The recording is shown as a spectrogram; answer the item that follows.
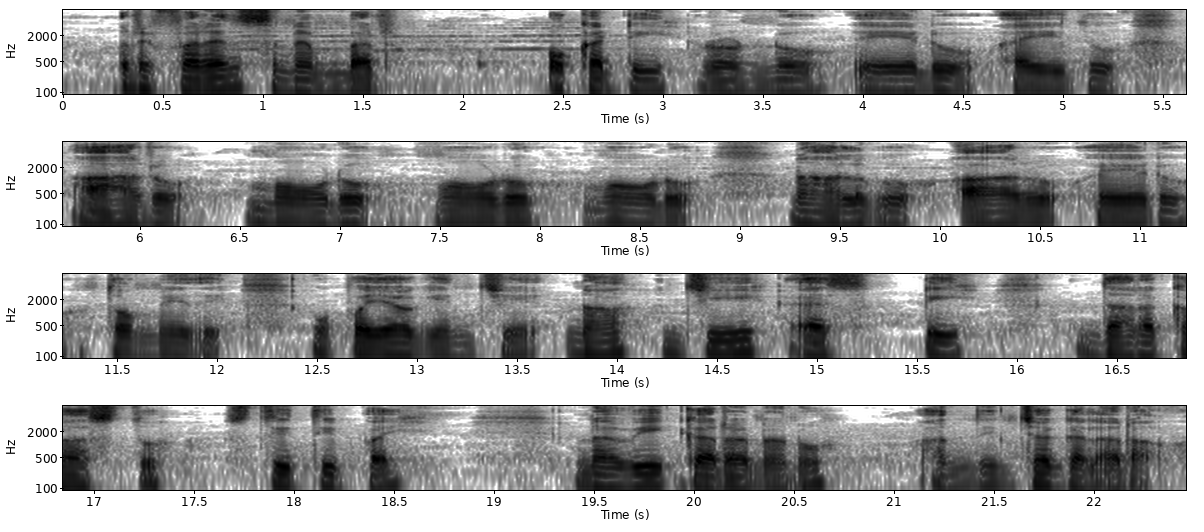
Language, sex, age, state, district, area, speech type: Telugu, male, 30-45, Andhra Pradesh, Krishna, urban, read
